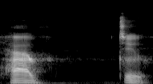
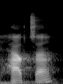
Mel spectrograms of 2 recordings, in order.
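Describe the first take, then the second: First: The two words are said separately and fully. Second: The two words run together as one reduced form. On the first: This is formal language. "pronounce it separately and fully, like" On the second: This is casual, informal speech. "in spoken English, informal English, we pronounce these two words have and to, like"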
